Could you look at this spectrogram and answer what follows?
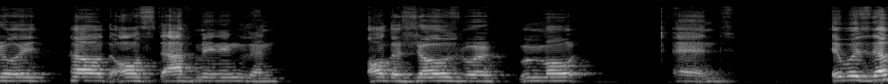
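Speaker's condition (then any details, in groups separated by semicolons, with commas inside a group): Cerebral palsy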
